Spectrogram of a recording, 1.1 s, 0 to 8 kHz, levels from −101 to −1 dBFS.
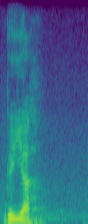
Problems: constant background noise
